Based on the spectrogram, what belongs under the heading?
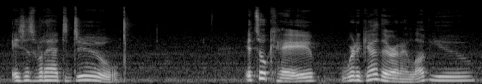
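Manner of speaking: a lightly voiced guilty lover talking her round; mock sweet apology to his girlfriend; pleading boyfriend. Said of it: "and he's like".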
